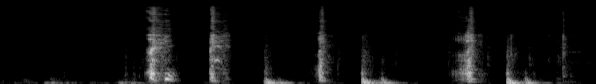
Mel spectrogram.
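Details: Run of several short explosive sneezes in quick succession, each preceded by a brief intake, from a K-pop singer (TXT) on a livestream; described as allergy sneezing.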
